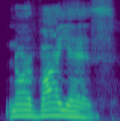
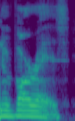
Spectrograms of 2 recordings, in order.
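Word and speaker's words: Narváez: while next one is Narvaez Narvaez I understand some people like to call him navares but it's not right this one is Escobar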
